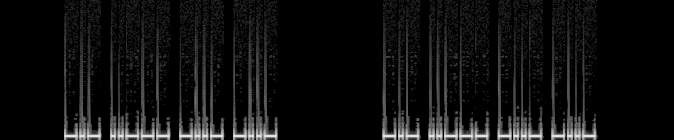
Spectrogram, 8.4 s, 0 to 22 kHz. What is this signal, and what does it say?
Morse code, heard as a keyed tone, about 25 wpm, 700 Hz. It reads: K2XX K2XX
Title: Easy Call Signs Repeated 2x - 25wpm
